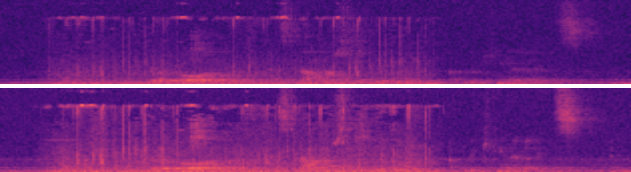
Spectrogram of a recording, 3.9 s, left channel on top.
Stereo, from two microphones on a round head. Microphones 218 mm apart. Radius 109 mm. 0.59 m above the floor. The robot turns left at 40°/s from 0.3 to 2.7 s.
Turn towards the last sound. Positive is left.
turn(degrees=-65)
